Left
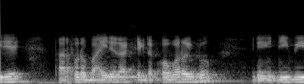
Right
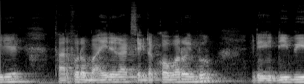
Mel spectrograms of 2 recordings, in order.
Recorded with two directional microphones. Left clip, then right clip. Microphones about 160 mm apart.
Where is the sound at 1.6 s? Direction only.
45° right (ahead or behind).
